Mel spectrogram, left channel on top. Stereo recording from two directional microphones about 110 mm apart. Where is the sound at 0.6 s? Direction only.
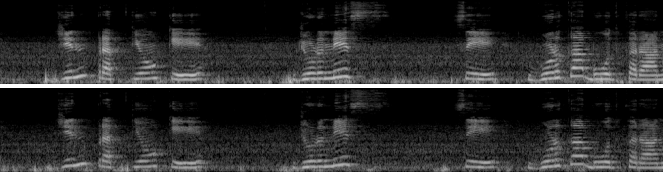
30° left (ahead or behind).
